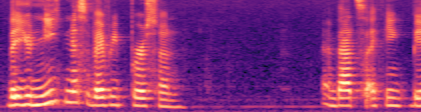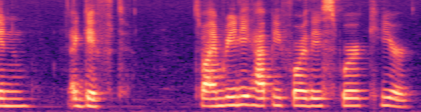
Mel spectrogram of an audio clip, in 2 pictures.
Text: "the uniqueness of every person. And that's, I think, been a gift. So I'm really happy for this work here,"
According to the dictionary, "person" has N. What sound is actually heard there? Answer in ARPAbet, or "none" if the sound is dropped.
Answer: N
